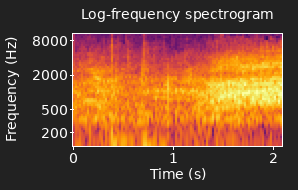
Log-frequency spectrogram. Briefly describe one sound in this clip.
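A volleyball is struck with a sharp slap.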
